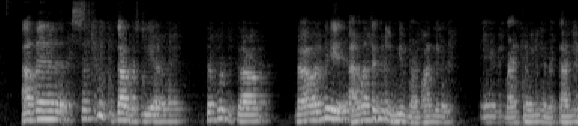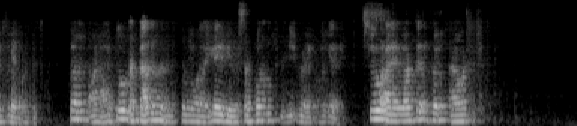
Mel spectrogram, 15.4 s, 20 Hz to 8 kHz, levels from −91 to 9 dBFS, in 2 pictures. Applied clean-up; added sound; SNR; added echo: neural mask model DeepFilterNet 3.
